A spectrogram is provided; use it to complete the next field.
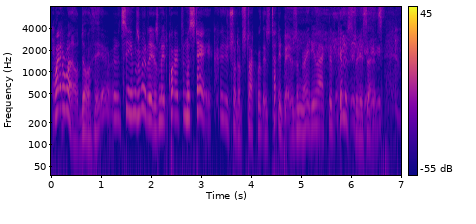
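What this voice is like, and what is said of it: Terrible put-on accent, rushed. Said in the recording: “you rushed through because you were uncomfortable with the accent ... It's a terrible accent.”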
